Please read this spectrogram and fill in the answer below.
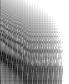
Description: Pollard Syndrum

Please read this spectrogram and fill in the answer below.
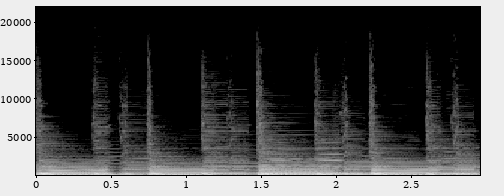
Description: GTR, Celtic Flavours; USB Soundscan vol.42; AKAI

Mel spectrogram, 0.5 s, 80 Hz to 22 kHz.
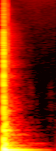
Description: CALF HIDE, AFRICAN PERC; AKAI S6000 CD-ROM - WorldSounds

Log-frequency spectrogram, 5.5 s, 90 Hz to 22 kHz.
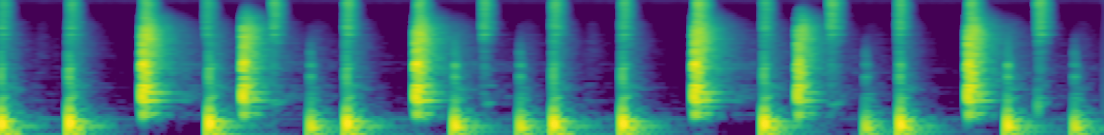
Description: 87 STR BEAT, Funk-Groove Drumloops; USB Soundscan vol.38; AKAI

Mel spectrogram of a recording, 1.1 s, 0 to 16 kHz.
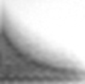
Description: ARP 2600 A#2, synthesizer; Hollywood Edge - Giorgio Moroder Rare Synthesizer Collection

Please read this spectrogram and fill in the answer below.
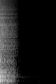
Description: SD, Dance Drums

